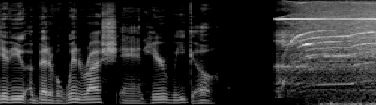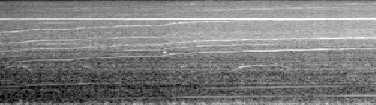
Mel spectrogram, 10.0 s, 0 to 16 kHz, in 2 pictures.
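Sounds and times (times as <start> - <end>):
electric ducted fan whine: 3.7 - 10.0.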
